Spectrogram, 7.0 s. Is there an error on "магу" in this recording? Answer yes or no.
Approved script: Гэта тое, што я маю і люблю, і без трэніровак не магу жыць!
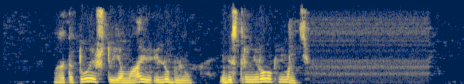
yes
